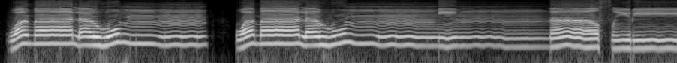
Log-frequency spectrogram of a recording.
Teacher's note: Dengung sama je, kadar dua harakat. Dengung sempurna. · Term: idgham bi gunnah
